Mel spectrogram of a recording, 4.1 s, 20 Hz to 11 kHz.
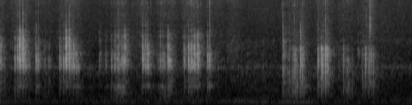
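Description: A long fingernail scratches and taps across the segments of a solid dark chocolate bar held in the hand. It makes a quick series of short, dry, scratchy clicks centered around 1.5 kHz with bright edges, separated by a brief pause midway. Each click dies away almost instantly, with no low-end body and little ring.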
